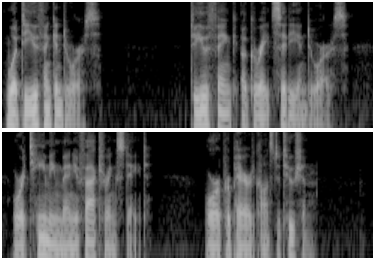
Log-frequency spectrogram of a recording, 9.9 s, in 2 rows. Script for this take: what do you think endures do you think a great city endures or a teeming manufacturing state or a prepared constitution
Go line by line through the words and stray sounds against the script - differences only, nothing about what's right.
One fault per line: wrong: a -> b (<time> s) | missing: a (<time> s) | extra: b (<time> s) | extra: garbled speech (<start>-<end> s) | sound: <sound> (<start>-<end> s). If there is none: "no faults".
no faults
